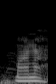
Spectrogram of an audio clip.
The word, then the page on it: mana: Yawa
